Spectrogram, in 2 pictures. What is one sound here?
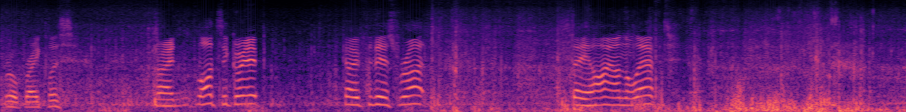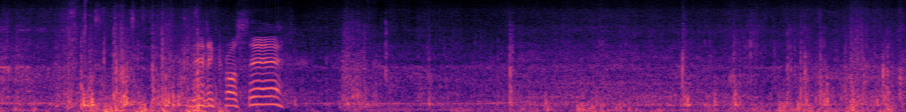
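Bicycle tyres roll and rumble over rough rock.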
